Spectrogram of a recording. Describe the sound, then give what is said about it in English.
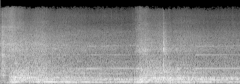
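A Cobra Mustang engine rumbles through a Flowmaster exhaust, a deep, steady idle with one strong rev swelling about midway before settling back to the low drone. “That's the sweet sound of Flowmaster.”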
